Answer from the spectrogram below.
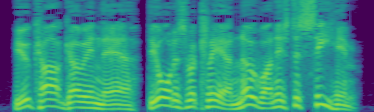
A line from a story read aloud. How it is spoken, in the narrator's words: A man argued in a loud voice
